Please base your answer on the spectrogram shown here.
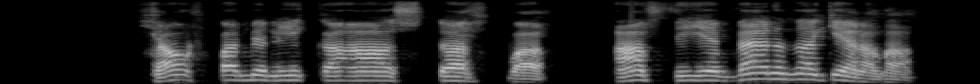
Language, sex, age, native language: Icelandic, male, 40-49, Icelandic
